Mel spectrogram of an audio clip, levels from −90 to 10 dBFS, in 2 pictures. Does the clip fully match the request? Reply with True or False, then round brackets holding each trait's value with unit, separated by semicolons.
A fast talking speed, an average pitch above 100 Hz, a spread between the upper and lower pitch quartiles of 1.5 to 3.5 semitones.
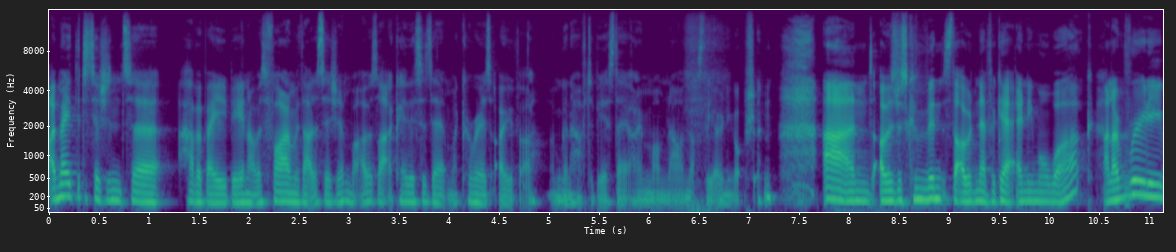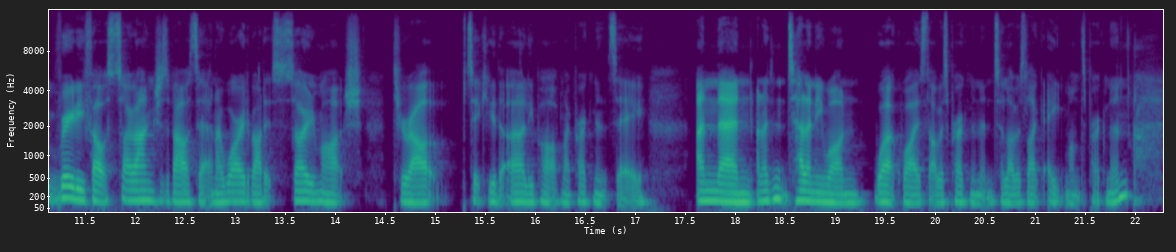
True (270 wpm; 130 Hz; 3.2 semitones)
